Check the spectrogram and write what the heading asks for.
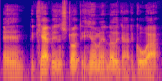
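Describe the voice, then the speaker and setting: A man's voice: extremely low pitch, normal speed, darkish tone. A man in his forties who works at sea, giving blunt, rambling safety advice to young sailors in a casual vlog. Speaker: maritime worker.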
